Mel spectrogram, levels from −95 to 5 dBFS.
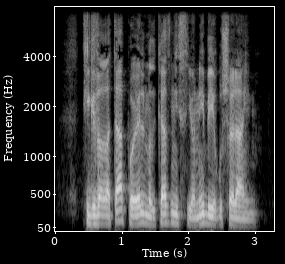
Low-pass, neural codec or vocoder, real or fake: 7.2 kHz; none; real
